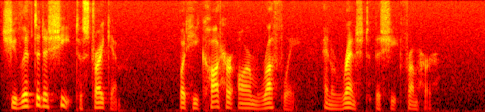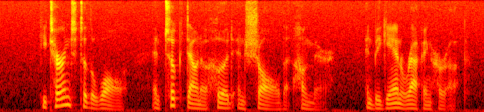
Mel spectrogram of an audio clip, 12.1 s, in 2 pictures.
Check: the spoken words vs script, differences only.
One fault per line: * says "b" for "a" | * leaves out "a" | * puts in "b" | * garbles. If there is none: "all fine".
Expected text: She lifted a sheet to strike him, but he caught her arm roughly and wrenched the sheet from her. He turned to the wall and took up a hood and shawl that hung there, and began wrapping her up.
* says "down" for "up"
